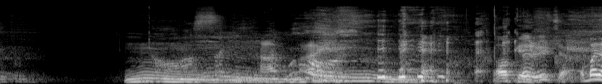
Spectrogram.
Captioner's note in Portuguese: risos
